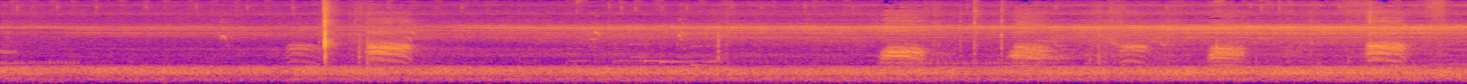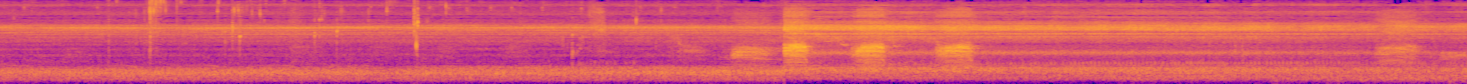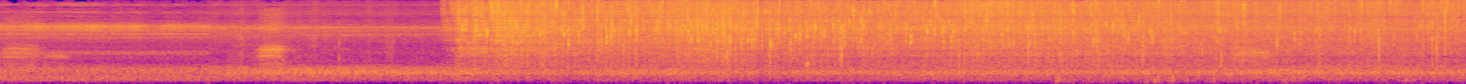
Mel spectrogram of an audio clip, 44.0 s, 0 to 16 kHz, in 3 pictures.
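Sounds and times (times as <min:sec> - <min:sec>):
crows cawing: 0:02.9 - 0:04.2, 0:08.8 - 0:09.3, 0:10.1 - 0:10.6, 0:11.2 - 0:11.5, 0:12.1 - 0:12.5, 0:13.6 - 0:14.1, 0:22.0 - 0:24.4, 0:28.4 - 0:30.0, 0:31.9 - 0:32.3, 0:41.5 - 0:42.6.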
